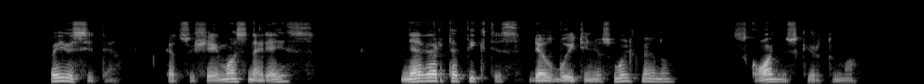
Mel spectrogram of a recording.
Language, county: Lithuanian, Vilnius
